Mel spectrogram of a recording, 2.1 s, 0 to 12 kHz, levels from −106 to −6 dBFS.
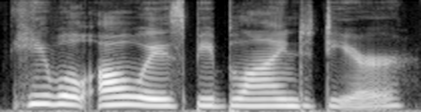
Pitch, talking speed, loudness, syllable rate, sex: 215 Hz, 170 wpm, -16 LUFS, 3.6 syllables/s, female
